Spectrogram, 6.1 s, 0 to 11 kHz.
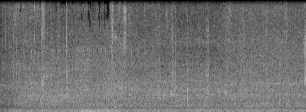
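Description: The 1991 Chevrolet S10 Blazer's 4.3-litre V6 gas engine running steadily, a little louder about two seconds in.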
